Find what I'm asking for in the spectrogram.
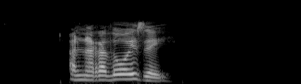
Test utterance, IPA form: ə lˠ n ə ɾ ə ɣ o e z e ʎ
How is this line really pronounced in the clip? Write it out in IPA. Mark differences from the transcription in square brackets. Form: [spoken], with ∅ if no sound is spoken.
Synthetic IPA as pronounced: ə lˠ n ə [r] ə [ð] o e z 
